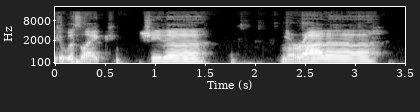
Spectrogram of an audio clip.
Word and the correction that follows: Chicha morada: It's made from purple corn. Yeah, Chicha Morada.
